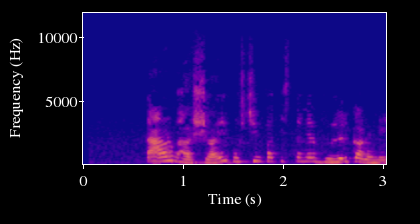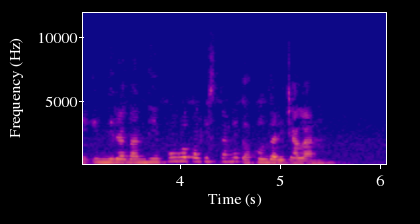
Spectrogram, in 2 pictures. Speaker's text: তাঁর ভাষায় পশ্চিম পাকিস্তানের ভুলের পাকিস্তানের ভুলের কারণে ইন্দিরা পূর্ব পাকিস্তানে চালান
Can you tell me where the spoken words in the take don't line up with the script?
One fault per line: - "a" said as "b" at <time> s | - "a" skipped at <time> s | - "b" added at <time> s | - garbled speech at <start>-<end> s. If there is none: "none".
- "পাকিস্তানের ভুলের" skipped at 2.6 s
- "গান্ধী" added at 3.4 s
- "দখলদারি" added at 4.6 s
